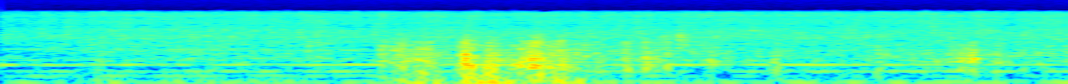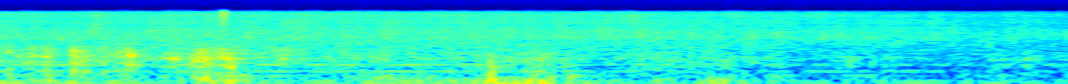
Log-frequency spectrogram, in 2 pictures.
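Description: Rain falling steadily with several rolling rumbles of thunder, the loudest about two seconds in. A held ambient music drone fades out underneath, and the storm sound fades away near the end.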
